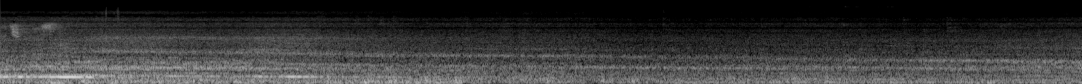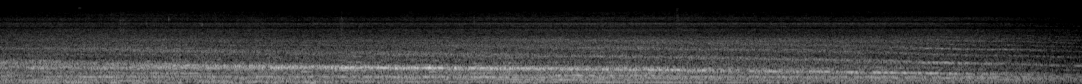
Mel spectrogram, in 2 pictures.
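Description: JR East commuter electric train braking into a platform: a whine of several tones falls slowly in pitch over about twenty seconds above wheel-and-rail rumble, with a short high squeal just after the start. It fades out near the end as the train comes to a stop.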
